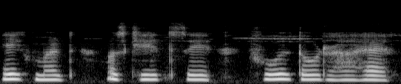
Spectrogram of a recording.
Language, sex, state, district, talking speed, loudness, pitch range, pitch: Hindi, female, Jharkhand, Ranchi, 135 wpm, -16 LUFS, 210-240 Hz, 225 Hz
